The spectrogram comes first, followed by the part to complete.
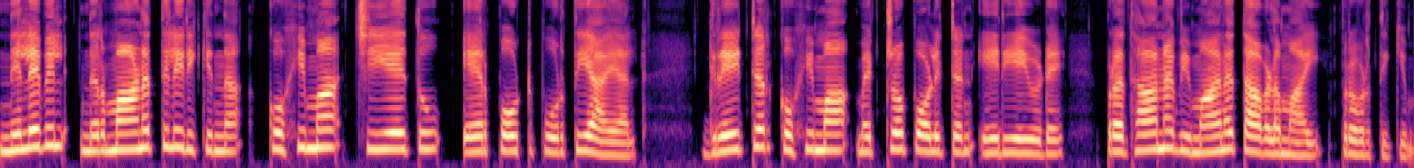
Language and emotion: Malayalam, neutral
